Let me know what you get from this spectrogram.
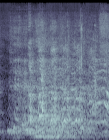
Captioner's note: audience laughs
